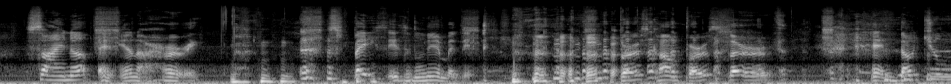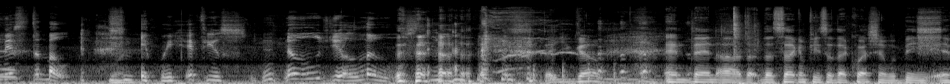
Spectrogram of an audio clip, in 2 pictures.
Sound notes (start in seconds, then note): 4.6 group laughing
